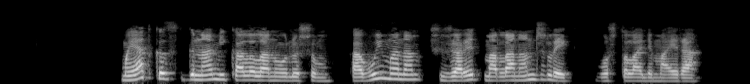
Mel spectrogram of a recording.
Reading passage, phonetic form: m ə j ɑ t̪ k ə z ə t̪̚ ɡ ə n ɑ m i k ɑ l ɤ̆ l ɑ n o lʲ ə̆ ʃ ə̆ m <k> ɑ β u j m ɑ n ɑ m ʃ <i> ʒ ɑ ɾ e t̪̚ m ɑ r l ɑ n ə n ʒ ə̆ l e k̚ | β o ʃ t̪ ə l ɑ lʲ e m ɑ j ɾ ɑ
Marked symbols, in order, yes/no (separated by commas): yes, no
